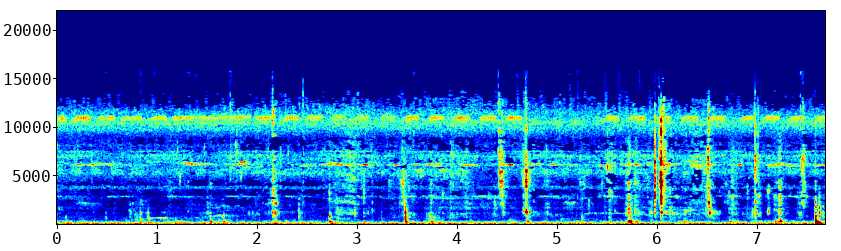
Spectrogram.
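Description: Faint eating sounds of people chewing rice and chicken gravy by hand: scattered soft mouth clicks and lip smacks at an uneven pace, one sharper click about six seconds in.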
